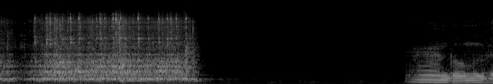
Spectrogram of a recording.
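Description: A Techsew 611 walking-foot machine fitted with Sailrite upgrades stitches in a loud steady rapid whir for two seconds, stops to near silence, then starts again under a voice.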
